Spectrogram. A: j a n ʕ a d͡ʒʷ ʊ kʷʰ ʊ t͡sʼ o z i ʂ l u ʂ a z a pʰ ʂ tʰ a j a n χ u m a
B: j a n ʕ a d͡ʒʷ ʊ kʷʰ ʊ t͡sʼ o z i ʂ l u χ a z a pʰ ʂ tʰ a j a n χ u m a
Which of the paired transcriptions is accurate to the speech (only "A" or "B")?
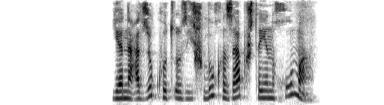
B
